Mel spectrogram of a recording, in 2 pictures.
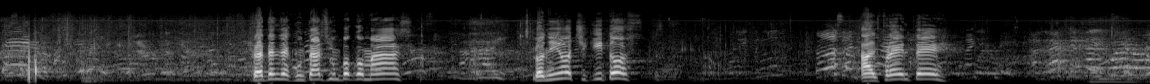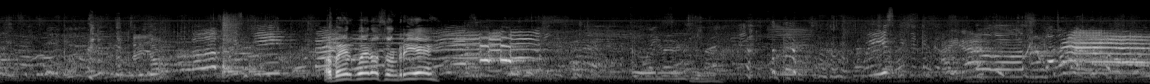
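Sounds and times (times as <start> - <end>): children chattering: 0.0 - 23.0.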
